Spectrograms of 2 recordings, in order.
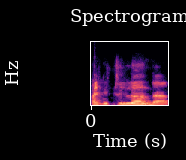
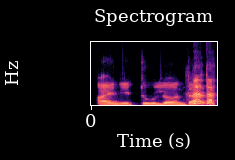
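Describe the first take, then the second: First: The voice moves up and down with expression. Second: The voice stays flat like a robot. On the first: The speaker calls it right. "this is intonation" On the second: The speaker calls it wrong. "It has no intonation, right? You're speaking like a robot"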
